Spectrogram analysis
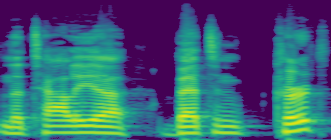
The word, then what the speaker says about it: Natalia Betancurt: she's a beauty she's all around everything miss natalia bettencourt did i say that right that's perfectly pronounced good morning everyone good morning thank you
